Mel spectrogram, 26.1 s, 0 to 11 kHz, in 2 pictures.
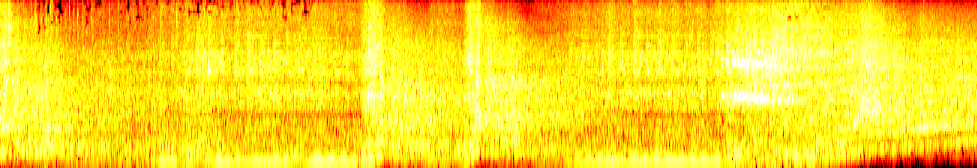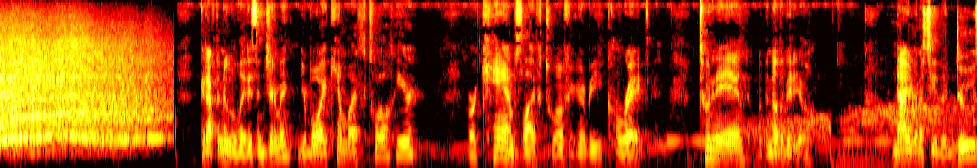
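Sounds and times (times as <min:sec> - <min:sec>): sports car engine revving: 0:00.0 - 0:15.4.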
